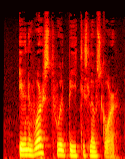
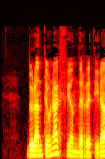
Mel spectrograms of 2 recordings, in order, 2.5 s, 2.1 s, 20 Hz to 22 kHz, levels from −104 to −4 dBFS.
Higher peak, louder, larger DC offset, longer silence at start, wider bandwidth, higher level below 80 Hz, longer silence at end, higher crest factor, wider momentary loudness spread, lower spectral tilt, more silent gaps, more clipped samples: second, -14 dBFS vs -4 dBFS; second, -30 LUFS vs -22 LUFS; neither; second, 0.4 s vs 0.55 s; first, 16 kHz vs 11 kHz; about the same, -58 dBFS vs -54 dBFS; first, 0.15 s vs 0 s; about the same, 16 dB vs 16 dB; first, 8 LU vs 5 LU; second, -5.5 dB/octave vs -7.5 dB/octave; neither; neither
